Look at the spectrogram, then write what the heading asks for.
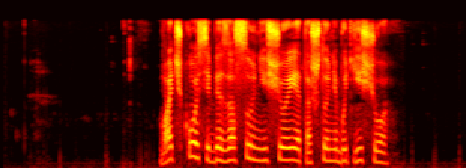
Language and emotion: Russian, angry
